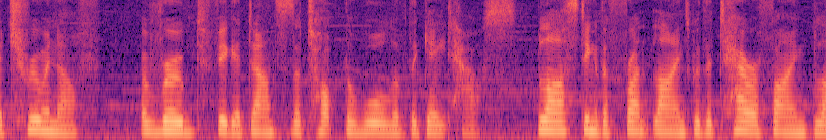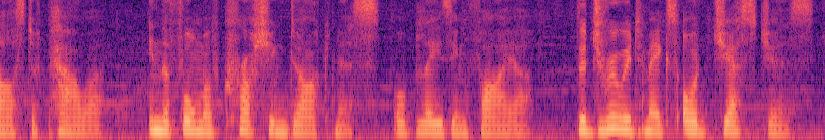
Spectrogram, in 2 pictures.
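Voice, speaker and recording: A woman's voice: medium pitch, steady tone, moderate pace, darkish tone. A woman narrating a scripted fantasy audio drama in a grave, vivid storytelling manner.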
